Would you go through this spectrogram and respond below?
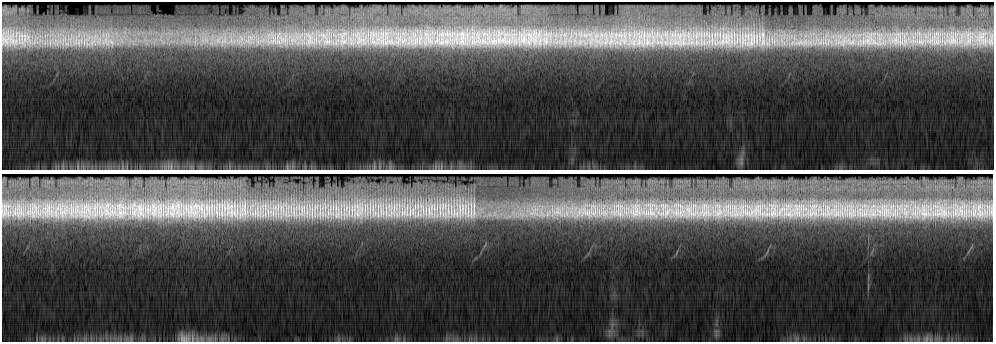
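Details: At a forest edge at the end of July, grasshoppers crackle in dry withered grass as a strong wind blows; a continuous high, thin hiss sits above loud rumbling wind gusts.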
